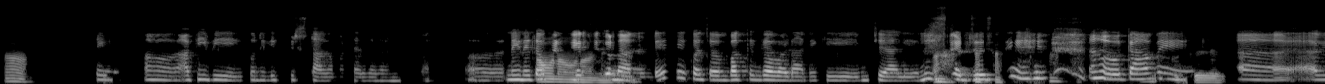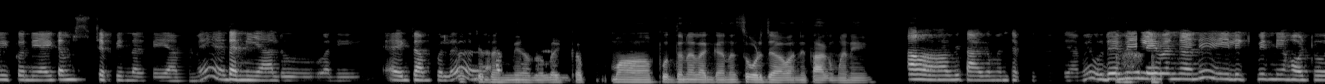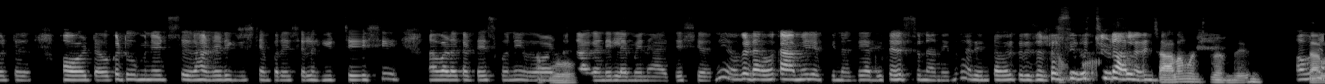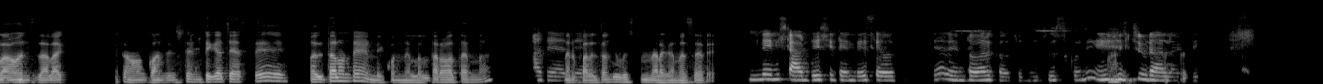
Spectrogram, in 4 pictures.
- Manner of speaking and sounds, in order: in English: "లిక్విడ్స్"; chuckle; in English: "సర్చ్"; in English: "ఐటెమ్స్"; other background noise; chuckle; in English: "లిక్విడ్‌ని హాట్ వాటర్ హాట్"; in English: "టూ మినిట్స్ హండ్రెడ్ డిగ్రీస్ టెంపరేచర్‌లో హీట్"; in English: "వాటర్"; in English: "లెమన్ అడ్"; laughing while speaking: "వరకు రిజల్ట్ వస్తుందో చూడాలండి"; in English: "రిజల్ట్"; in English: "క కన్సిస్టెంట్‌గా"; in English: "స్టార్ట్"; in English: "టెన్ డేసే"; unintelligible speech; chuckle; sniff
- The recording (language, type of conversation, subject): Telugu, podcast, మీరు సోషల్‌మీడియా ఇన్‌ఫ్లూఎన్సర్‌లను ఎందుకు అనుసరిస్తారు?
